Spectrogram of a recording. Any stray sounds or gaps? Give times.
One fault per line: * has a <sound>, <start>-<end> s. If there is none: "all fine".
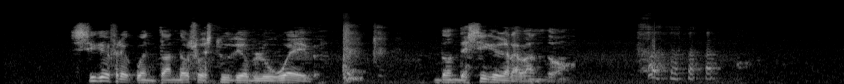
* has a throat clearing, 3.4-4.0 s
* has a laugh, 6.4-7.2 s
